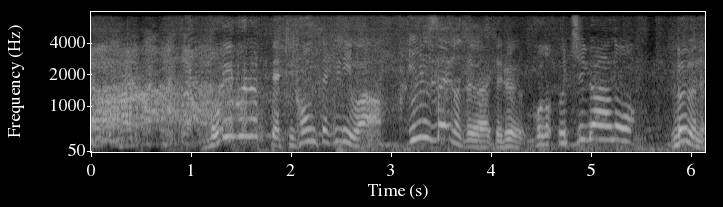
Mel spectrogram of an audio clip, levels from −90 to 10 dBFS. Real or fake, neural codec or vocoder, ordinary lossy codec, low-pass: fake; codec, 16 kHz in and 24 kHz out, 1.1 kbps, FireRedTTS-2 codec; none; 7.2 kHz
